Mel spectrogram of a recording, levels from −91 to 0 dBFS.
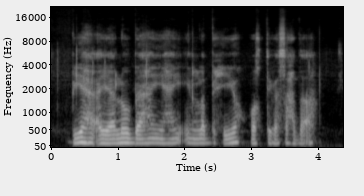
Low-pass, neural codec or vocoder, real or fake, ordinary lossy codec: none; vocoder, 44.1 kHz, 128 mel bands, Pupu-Vocoder; fake; none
